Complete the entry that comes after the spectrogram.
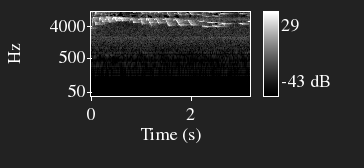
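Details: Juvenile male Brown-chested jungle flycatcher from Banten, three to four months old, in spotted plumage, singing actively: a continuous, very high run of rapid, sharp chirps and twittering notes, steady and loud, with a faint background hiss.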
